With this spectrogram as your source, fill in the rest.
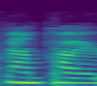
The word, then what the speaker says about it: Vampyr: Um, but yeah, it's spelt like Vampyr, and that's literally just what it's called.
